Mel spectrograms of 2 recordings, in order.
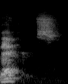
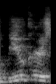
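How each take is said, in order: First: The name is said as 'Beckers'. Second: The name is said as 'Buchers'. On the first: This is how people in the community say it. "I'm hearing Beckers" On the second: This is the pronunciation Google gives. "so Buchers is the correct pronunciation"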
